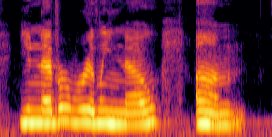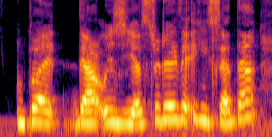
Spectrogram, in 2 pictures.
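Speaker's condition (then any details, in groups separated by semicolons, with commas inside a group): Cerebral palsy; affects foot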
